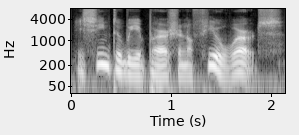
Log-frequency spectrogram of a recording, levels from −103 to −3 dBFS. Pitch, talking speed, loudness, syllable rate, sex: 115 Hz, 250 wpm, -16 LUFS, 5.4 syllables/s, male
